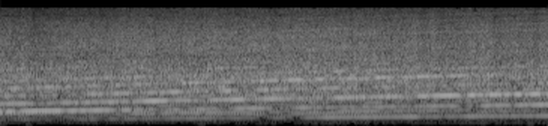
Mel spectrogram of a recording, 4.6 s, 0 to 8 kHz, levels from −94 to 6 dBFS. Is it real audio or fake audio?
real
